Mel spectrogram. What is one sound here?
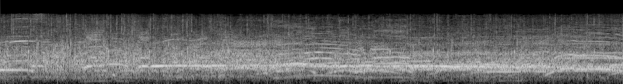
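A crowd claps along in rhythm.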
